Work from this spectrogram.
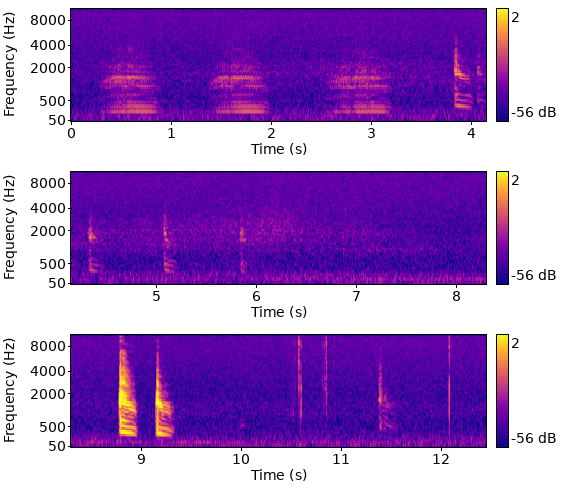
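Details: A Green frog (Bronze frog) gives loud, abrupt twanging notes, like a plucked loose banjo string, with bullfrogs and other green frogs calling faintly, on a cool, humid night with mist rising from the water.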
